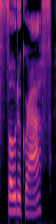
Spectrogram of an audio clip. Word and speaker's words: photograph: For example, in the word photograph, the stress is on the first part, pho to graph.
